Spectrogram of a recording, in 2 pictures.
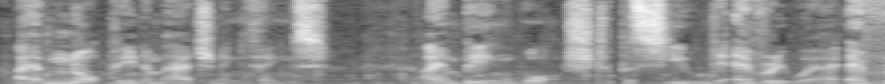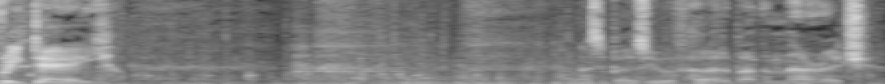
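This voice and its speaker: Male actor as young Victorian art teacher, English accent, earnest, uneasy, audio drama, clearly noisy background. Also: medium pitch, lively intonation, normal speed, lightly acted. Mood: agitated. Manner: urgent, earnest, weary. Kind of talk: period radio drama acting. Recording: street ambience and noise behind.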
